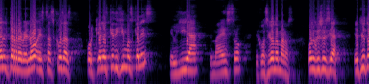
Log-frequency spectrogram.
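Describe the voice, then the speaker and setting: High-voiced man teaching a church lesson. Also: dark tone. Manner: constantly quizzes the congregation with call-and-response questions; slows down when quoting scripture. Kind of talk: sermon-style Bible lesson.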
